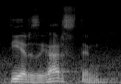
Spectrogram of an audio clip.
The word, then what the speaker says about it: Tiergarten: 14F13, el programa T4, T se refiere a la calle, no la pronunciamos bien, pero es Tiergarten.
